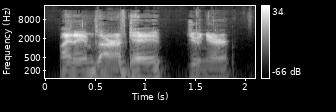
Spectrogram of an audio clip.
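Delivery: slow, flat, level robotic machine-like voice. Told to go, performing a practiced impression: robotic RFK Jr. impression. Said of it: "You've been working on the impression".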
